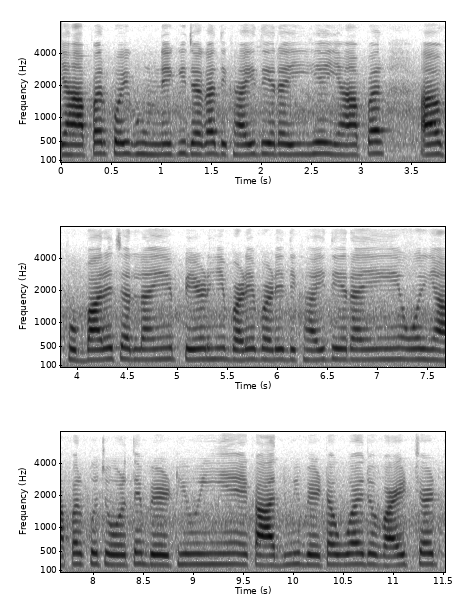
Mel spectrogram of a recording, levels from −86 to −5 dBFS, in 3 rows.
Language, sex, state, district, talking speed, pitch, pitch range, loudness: Hindi, female, Uttarakhand, Tehri Garhwal, 210 wpm, 220 Hz, 215-225 Hz, -18 LUFS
